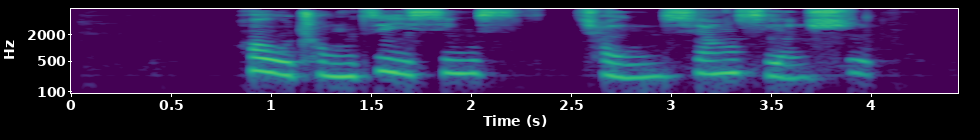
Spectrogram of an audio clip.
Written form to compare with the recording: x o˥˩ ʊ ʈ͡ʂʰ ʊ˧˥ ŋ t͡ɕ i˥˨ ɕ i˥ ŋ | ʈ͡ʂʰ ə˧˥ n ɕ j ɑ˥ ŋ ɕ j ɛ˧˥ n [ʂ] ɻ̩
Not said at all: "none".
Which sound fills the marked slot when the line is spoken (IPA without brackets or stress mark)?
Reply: ʂ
